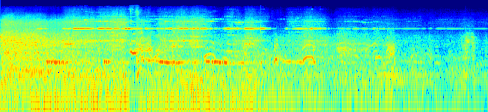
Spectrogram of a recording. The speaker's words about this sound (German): Sobald ich jetzt sage, in dem Augenblick, ziehen Sie die Notbremse.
